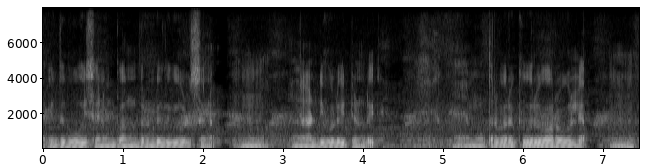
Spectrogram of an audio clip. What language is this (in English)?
Malayalam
